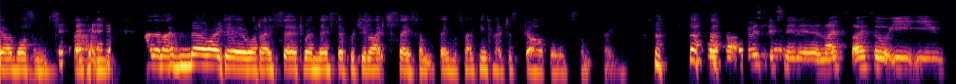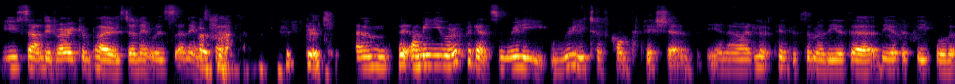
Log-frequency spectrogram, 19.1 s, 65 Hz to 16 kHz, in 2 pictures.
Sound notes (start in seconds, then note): 6.9 laughs; 11.5 laughs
